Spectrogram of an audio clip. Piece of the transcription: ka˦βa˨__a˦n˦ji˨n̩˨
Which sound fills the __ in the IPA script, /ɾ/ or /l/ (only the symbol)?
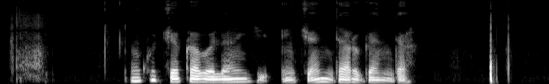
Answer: l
